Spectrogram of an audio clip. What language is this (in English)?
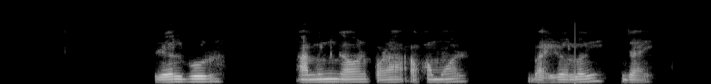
Assamese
